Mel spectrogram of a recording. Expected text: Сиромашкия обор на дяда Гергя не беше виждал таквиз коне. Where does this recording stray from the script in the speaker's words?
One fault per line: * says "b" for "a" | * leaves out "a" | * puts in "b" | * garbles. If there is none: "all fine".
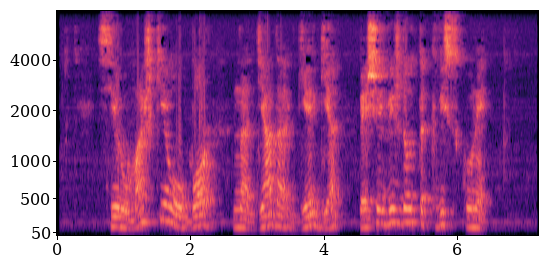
* leaves out "не"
